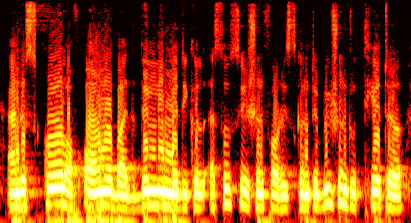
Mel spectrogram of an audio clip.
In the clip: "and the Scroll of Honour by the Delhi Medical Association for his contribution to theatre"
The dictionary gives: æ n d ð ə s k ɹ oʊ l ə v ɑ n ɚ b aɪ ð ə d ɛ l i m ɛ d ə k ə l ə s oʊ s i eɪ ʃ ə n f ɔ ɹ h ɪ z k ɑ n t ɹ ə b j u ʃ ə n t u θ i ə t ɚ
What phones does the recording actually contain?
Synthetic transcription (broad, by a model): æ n d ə s k oʊ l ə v ɑ n ɚ b aɪ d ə d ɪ l i m ɛ d ə k ə l ə s oʊ s i eɪ ʃ ə n f ɔ ɹ h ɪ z k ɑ n t ɹ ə b j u ʃ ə n t u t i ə t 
